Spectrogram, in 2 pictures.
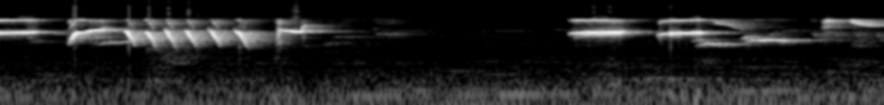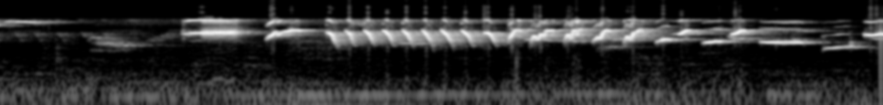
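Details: Oriental magpie-robin in full, varied training song: a fast rattling trill of high notes, a pause, mixed whistles and chirps, then a long, rapid, pulsing trill with sweet whistled notes woven in.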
